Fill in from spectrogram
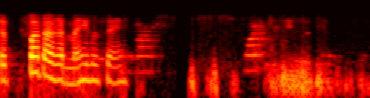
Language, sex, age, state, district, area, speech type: Dogri, female, 45-60, Jammu and Kashmir, Samba, rural, conversation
